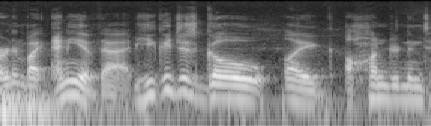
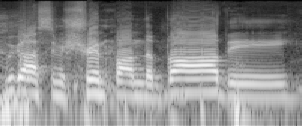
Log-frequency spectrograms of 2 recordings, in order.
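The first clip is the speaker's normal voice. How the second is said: put-on Australian accent; 5 semitones higher, 8 dB louder than usual. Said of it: "[name], you continue".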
